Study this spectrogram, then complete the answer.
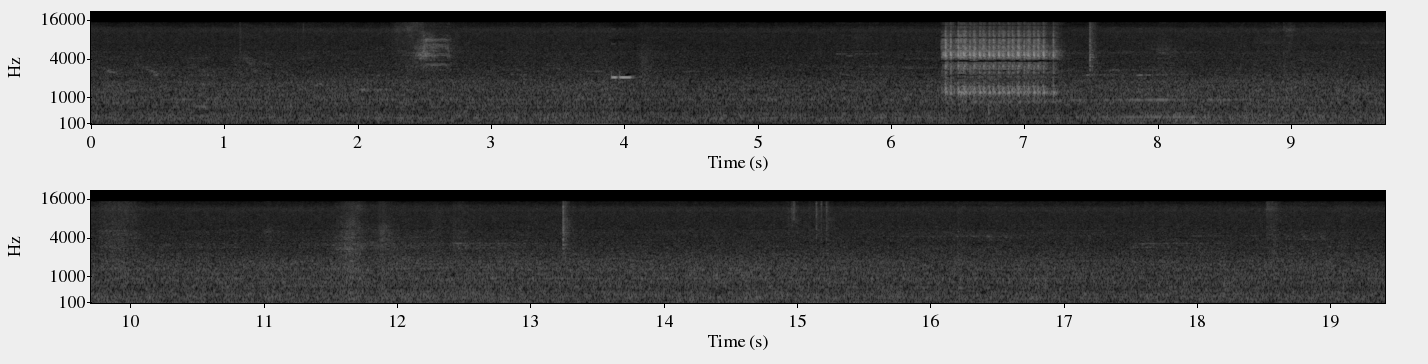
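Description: Fingertips tap lightly on a touchscreen.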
